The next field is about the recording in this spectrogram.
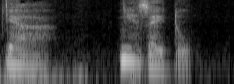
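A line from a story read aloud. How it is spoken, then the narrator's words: Soft. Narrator (Russian): мягко произнес Роман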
